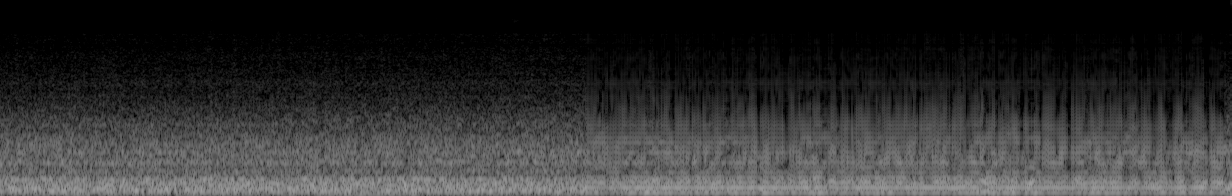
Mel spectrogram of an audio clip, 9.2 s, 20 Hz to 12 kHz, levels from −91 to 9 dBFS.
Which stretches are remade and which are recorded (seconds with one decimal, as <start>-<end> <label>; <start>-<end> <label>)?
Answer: 0.0-4.4 recorded; 4.4-9.2 remade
